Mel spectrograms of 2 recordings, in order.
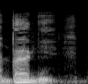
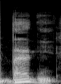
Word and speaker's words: burden: B-U-R-D-E-N, a burden, B-U-R-D-E-N, the burden. You should assume the burden, 不要念成 burden, the burden, 用鼻音 student, 学生、I'm a student, 不要念 I'm a student, 不要这样念。快的时候外国人他们就会念成 student, burden. Assume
